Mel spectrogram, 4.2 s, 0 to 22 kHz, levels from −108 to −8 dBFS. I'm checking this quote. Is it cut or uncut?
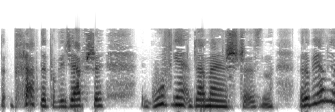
uncut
